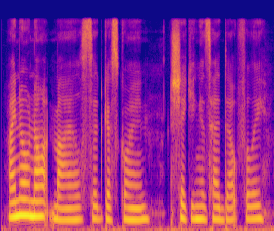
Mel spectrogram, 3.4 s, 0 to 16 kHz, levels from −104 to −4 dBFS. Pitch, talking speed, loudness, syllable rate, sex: 205 Hz, 175 wpm, -17 LUFS, 5.4 syllables/s, female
